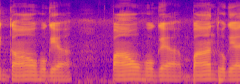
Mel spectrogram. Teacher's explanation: यह संस्कृत में नहीं पाई जाती हैं। ठीक, इनके उच्चारण के समय हवा मुंह और नाक दोनों से निकलती है।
